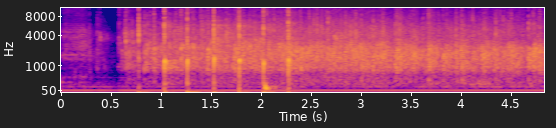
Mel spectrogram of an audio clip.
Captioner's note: audience applauding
